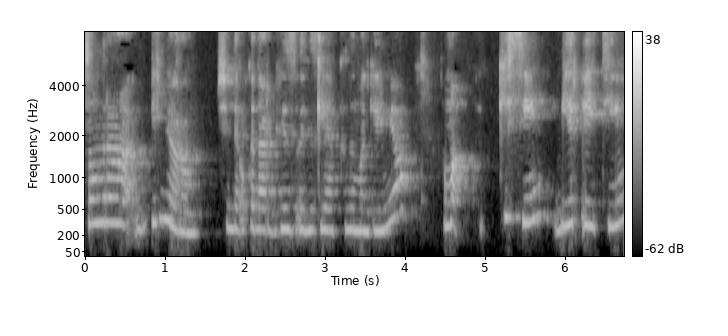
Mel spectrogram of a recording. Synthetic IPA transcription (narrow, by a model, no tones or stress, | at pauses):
so̞nɾabilʲmijo̞ɾum | ʃimd̪ɪo̞kʰad̪aɾɡɯzlɯɡɯzlʲɛjakʰɯnˠɯmaɟilʲmijoɾ | amacʰisinbiɾejit̪ʰim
